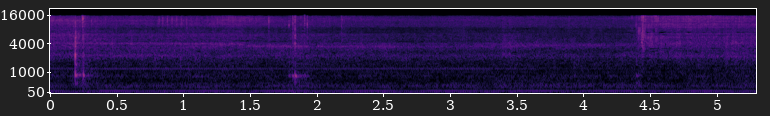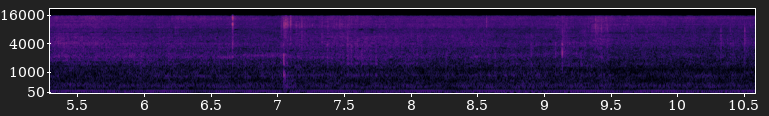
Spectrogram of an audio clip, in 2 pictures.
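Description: Raw shrimp frying in olive oil in a nonstick skillet: a faint, steady sizzle that fills out about four seconds in as more shrimp go into the pan. A few sharp clicks and taps come as shrimp are set down in the pan.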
